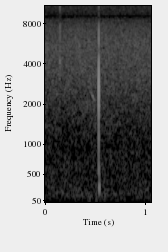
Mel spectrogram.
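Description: A finger flick against a loaf of survival damper bread baked buried in campfire coals. It gives one short, hollow-sounding tap with almost no ring, over quiet outdoor background noise. The hollow sound shows the bread is baked through and ready.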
